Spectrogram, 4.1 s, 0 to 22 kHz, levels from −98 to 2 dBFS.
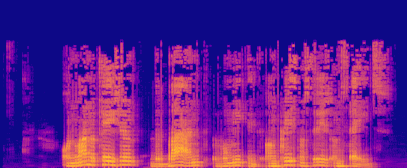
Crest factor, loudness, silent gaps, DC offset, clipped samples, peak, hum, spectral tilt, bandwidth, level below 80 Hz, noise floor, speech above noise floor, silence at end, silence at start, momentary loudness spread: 18 dB; -17 LUFS; none; under 0.1%; under 0.1%; 0 dBFS; none; -1.5 dB/octave; 17 kHz; -54 dBFS; -57 dBFS; 39 dB; 0.2 s; 0.6 s; 8 LU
